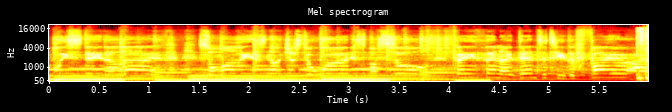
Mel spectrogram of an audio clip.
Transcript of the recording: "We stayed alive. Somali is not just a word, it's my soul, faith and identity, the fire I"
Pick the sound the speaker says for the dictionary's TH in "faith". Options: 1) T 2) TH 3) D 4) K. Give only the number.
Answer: 2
